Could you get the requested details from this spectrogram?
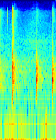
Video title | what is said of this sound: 창덕여중 건설 구조물 탐방 vlog(창덕여중 원격수업) | 우리가 충격을 가했을 때 이 상대적으로 가벼운 소리가 난다고 볼 수가 있죠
